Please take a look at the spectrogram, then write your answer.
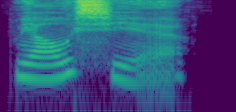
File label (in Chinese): "描写", Chinese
